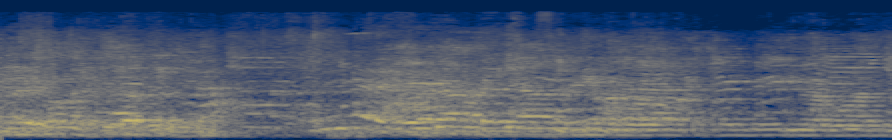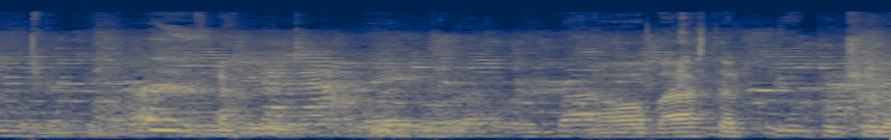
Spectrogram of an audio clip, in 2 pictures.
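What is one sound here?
Several men and women talk and laugh together close by, in a lively echoing room.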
